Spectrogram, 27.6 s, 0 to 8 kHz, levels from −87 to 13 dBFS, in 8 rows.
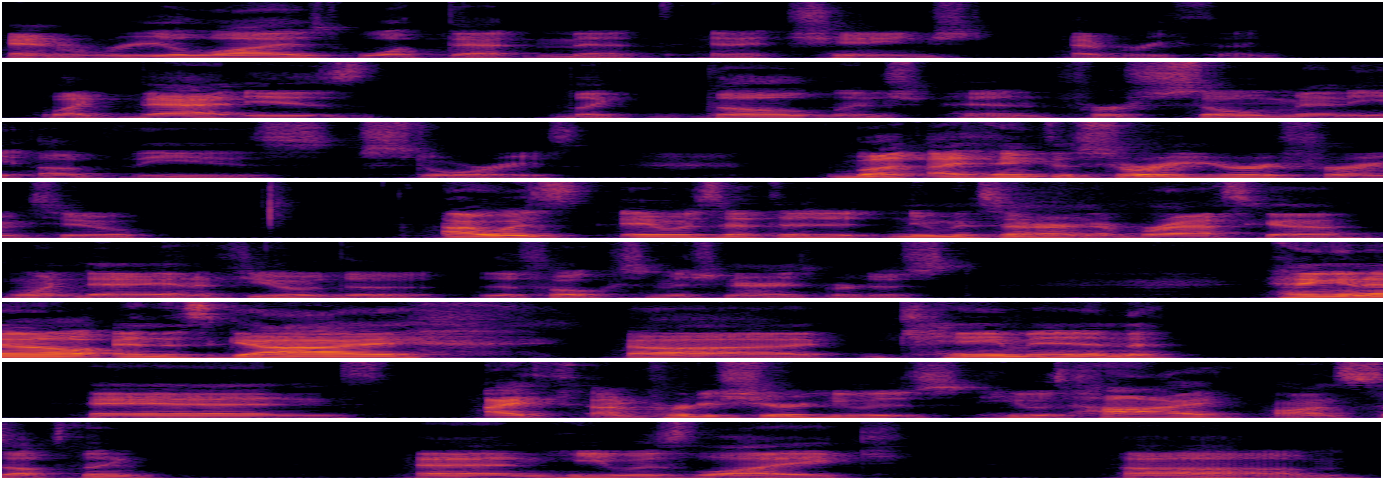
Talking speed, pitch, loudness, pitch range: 165 wpm, 95 Hz, -28 LUFS, 85-115 Hz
